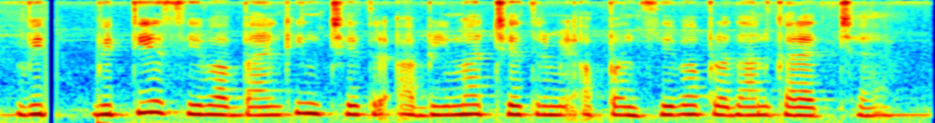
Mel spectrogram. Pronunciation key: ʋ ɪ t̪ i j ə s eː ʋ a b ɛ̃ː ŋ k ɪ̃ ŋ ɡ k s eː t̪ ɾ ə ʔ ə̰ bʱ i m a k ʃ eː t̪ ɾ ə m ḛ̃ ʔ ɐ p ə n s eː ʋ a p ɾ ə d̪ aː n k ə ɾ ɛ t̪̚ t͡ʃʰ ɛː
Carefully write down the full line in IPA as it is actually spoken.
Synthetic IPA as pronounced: ʋ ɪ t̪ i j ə s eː ʋ a b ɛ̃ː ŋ k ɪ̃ ŋ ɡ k ʃ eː t̪ ɾ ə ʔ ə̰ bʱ i m a k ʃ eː t̪ ɾ ə m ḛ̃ ʔ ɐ p ə n s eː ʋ a p ɾ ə d̪ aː n k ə ɾ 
